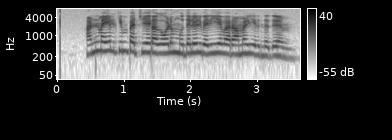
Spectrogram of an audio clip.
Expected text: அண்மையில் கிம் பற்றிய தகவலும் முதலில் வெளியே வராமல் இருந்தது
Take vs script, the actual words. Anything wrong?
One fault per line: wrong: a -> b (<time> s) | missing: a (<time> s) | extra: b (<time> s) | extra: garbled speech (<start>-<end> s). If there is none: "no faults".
no faults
